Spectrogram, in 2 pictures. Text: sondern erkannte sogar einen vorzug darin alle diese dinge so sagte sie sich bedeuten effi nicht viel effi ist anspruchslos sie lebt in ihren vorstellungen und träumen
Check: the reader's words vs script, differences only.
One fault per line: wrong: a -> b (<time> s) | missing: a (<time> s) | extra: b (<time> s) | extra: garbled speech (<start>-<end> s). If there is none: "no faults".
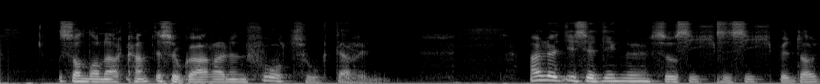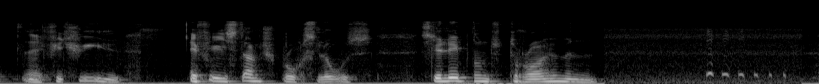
wrong: sagte -> sich (6.7 s)
missing: nicht (8.8 s)
missing: in ihren vorstellungen (13.0 s)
